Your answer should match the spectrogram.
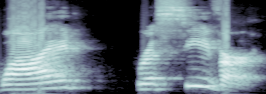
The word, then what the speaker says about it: wide receiver: We're going to have 4 syllables instead of just the 3. So we have wide receiver. Wide is going to get our primary stress, and secondary stress will be on C.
